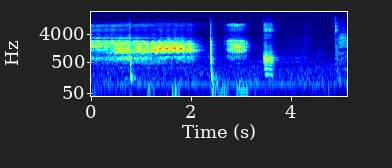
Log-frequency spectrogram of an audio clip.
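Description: A storyteller's voice imitates a horse dropping dung in a children's story, making a series of wet, blubbery lip-flapping plops and splutters, first a longer rolling burst, then several short separate plops close to the microphone.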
